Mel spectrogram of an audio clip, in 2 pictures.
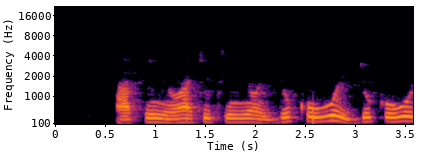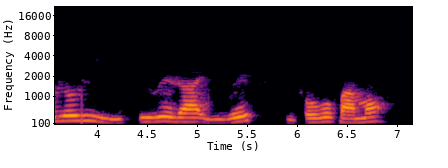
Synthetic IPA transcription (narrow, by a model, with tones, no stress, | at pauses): a˨fi˧j̃ɔ̃˨a˧t͡ʃi˧ti˧j̃ɔ̃˧˨i˨do˨˦ko˧wo˦i˨do˨˦ko˧wo˦lo˦ɾi˦˨ji˨˦ti˧˦ɾe˦ɾa˧i˨we˨˦ | i˨fo˧wo˦k͡pa˧mɔ̃˦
